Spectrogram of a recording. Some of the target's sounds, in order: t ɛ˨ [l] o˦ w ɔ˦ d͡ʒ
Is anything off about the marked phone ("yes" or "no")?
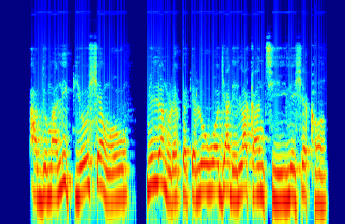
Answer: no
